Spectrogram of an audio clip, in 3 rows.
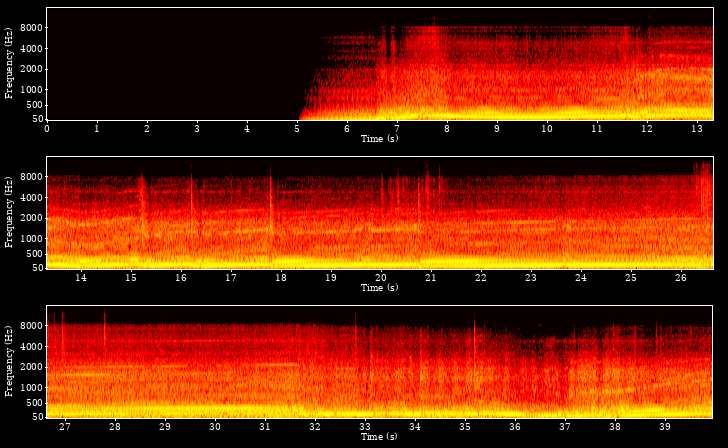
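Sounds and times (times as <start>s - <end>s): car engine accelerating hard: 5.1s - 39.9s
gearbox upshifts: 25.8s - 29.7s.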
